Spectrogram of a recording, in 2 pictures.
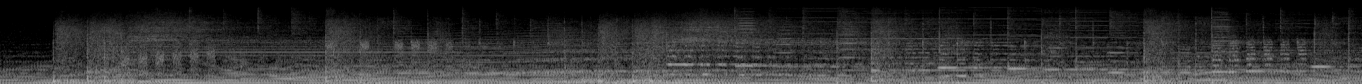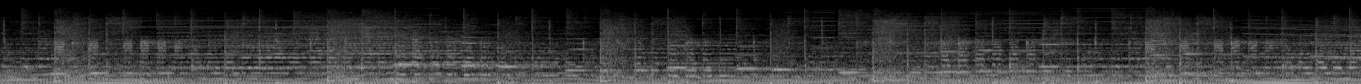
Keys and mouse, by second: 0.2 KP_3, 3.3 e, 10.8 s, 12.0 g, 15.1 KP_Decimal, 16.1 s, 19.1 r, 24.1 shift+middle click, 26.6 alt+z, 26.8 click.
